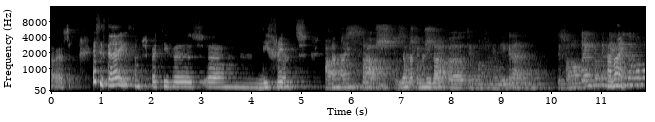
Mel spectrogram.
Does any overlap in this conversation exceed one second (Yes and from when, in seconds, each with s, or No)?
Yes, from 5.6 s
